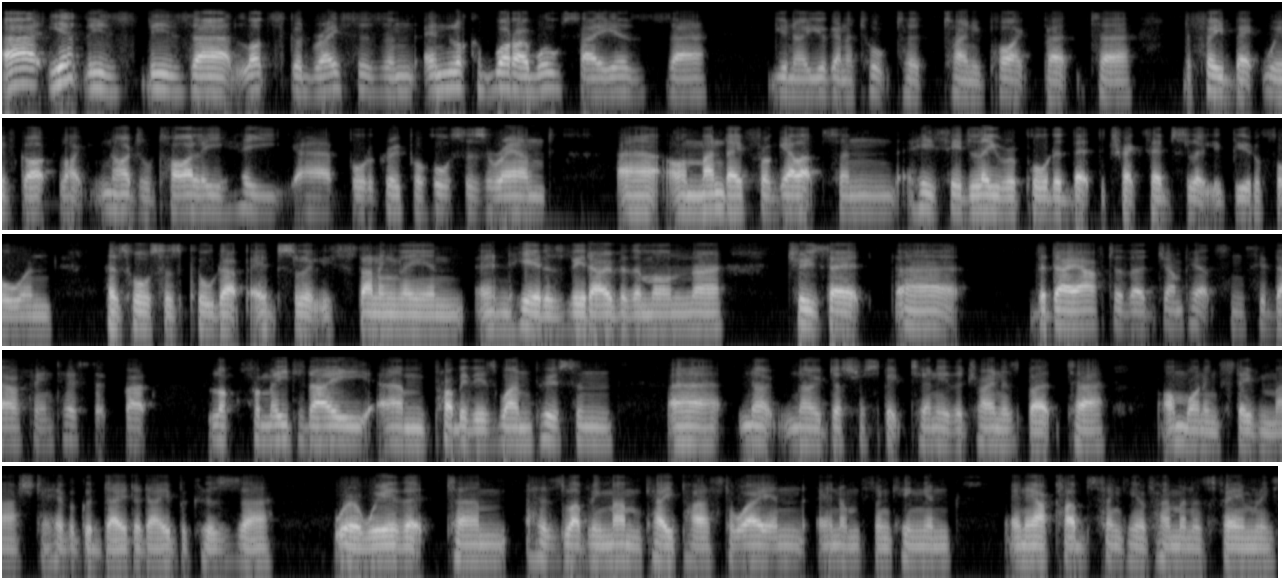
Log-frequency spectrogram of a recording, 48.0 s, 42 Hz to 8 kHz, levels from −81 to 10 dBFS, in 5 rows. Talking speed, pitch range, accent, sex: 185 wpm, 100-115 Hz, Australian, male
